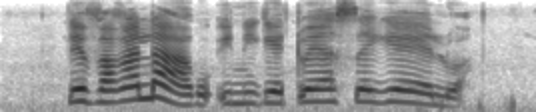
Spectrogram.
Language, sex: Swati, female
